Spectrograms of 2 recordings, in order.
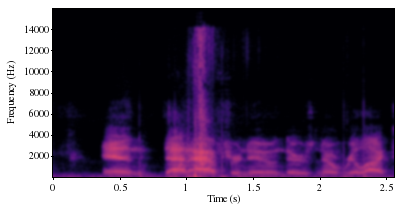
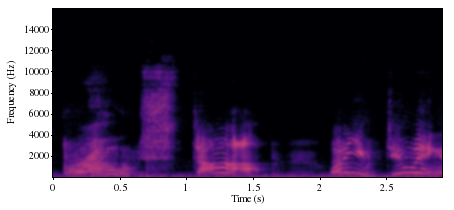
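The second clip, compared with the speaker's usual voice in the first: far higher, strained protest; squeaky mock panic; much slower than usual. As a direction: squeal it while pinned to the ground. [name] tackled by emo kid.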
